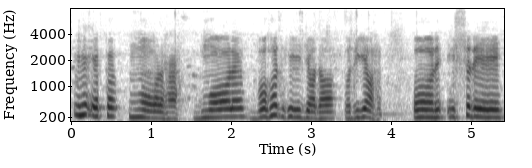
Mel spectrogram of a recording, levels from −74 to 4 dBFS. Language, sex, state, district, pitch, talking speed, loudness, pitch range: Punjabi, male, Punjab, Kapurthala, 195 Hz, 145 wpm, -16 LUFS, 175-210 Hz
